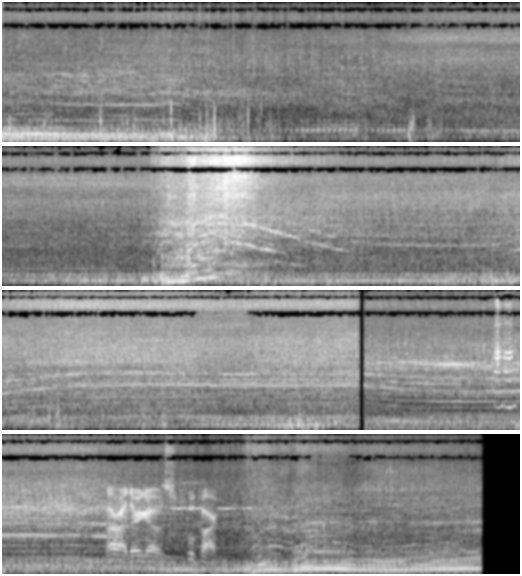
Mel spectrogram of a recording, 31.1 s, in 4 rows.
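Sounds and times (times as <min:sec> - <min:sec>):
car engine revving: 0:00.0 - 0:20.9, 0:26.8 - 0:30.5.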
